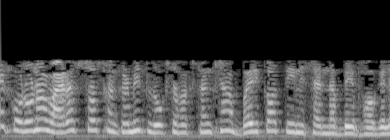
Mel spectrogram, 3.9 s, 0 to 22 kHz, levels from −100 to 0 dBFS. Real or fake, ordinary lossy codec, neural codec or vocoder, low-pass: real; none; none; 3.6 kHz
